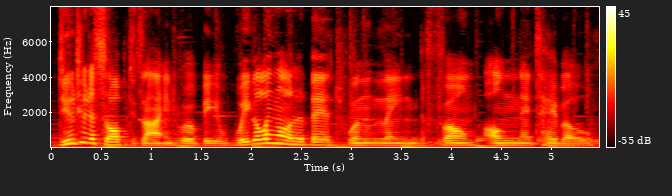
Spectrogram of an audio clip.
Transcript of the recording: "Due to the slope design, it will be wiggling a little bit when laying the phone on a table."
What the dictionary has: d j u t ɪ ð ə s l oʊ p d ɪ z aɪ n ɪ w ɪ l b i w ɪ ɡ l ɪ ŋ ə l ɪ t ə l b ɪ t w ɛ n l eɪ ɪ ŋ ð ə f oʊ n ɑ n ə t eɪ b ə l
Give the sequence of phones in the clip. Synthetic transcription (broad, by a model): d j u t ɪ ð ə s oʊ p d ɪ z aɪ n w ɪ l b i w ɪ ɡ l ɪ ŋ ə l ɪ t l b ɪ t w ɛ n l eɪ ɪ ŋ ð ə f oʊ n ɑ n ə t eɪ b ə l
